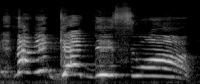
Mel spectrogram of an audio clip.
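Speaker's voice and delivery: slow, high, laughing mock quote. Vlogger mocking critics of the team with a high, slow, laughing mock voice. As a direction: drag out let me get this one high and slow, laughing. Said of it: "Like, let me get this one".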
